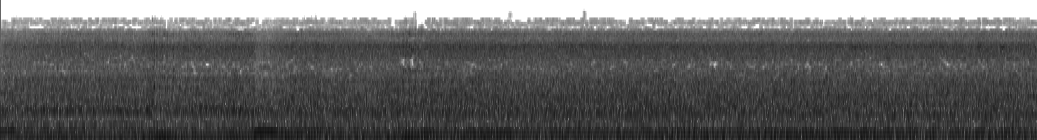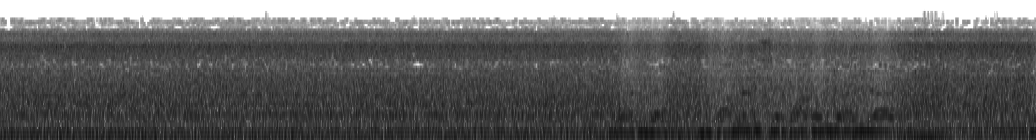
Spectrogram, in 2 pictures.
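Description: Tractor engines labouring under heavy load as two tractors pull against each other in a tug-of-war. It is a loud, steady low drone that gets louder about four seconds in, with voices shouting over it near the end.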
